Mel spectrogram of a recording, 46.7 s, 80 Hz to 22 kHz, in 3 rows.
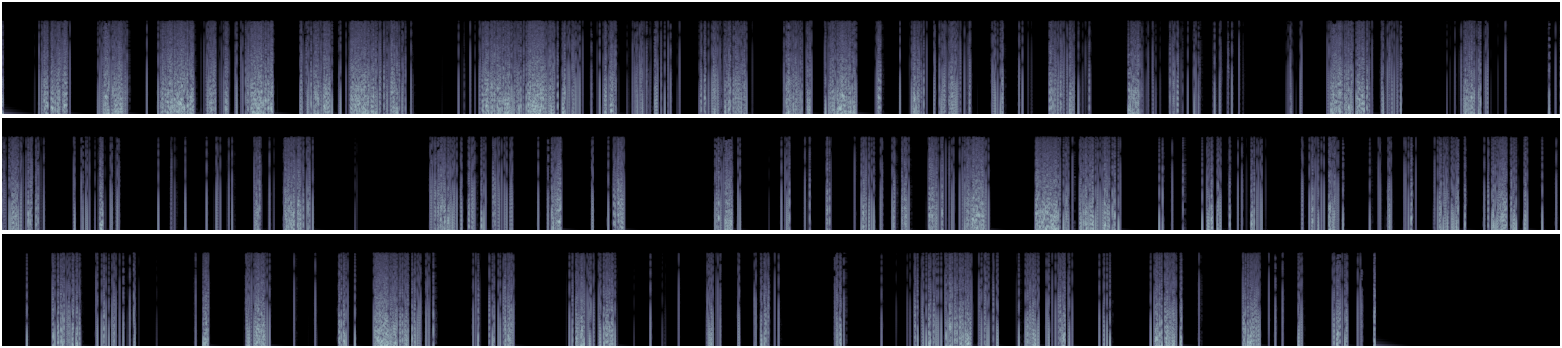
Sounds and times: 44.5s Snare 45.2s

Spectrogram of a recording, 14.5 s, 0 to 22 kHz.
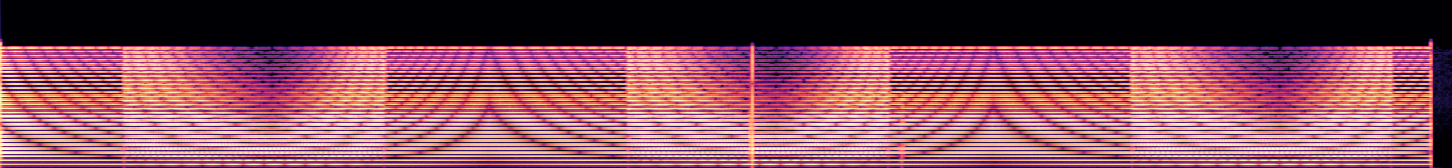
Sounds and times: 0.0s synth 14.3s

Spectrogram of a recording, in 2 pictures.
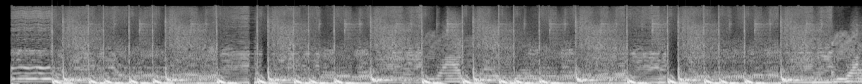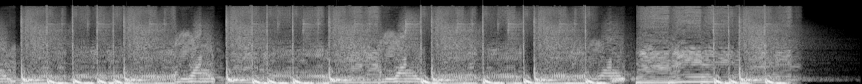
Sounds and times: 0.1s bass 16.8s
0.1s synth 16.6s
0.5s hat 14.8s
0.6s snare 7.2s
7.8s snare 9.2s
11.9s snare 13.4s

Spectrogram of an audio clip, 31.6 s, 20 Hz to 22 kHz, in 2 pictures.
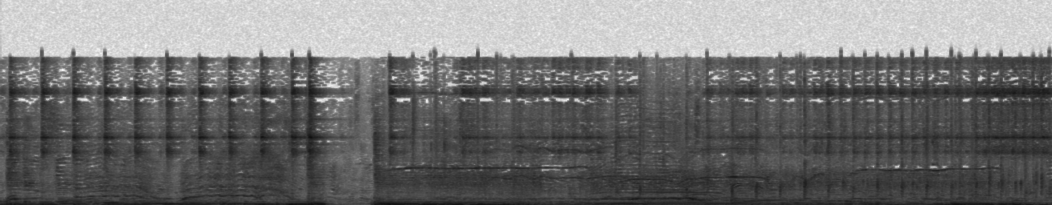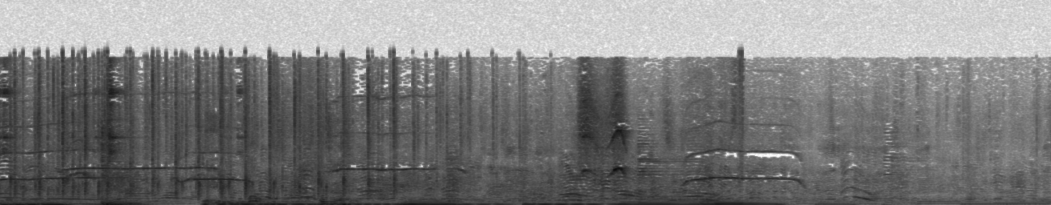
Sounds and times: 8.9s hand clapping 24.2s

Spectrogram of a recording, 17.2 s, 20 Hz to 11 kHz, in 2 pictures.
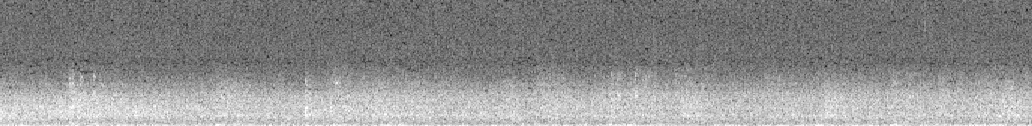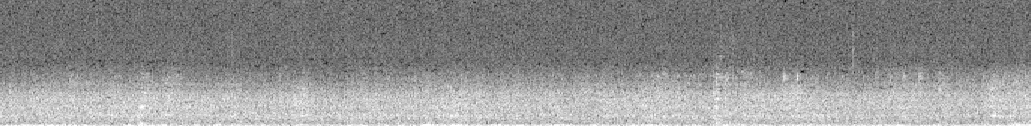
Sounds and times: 0.0s Steam locomotive running at a distance, puffing 17.1s

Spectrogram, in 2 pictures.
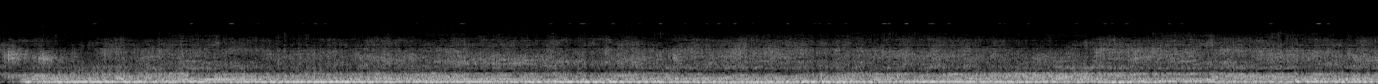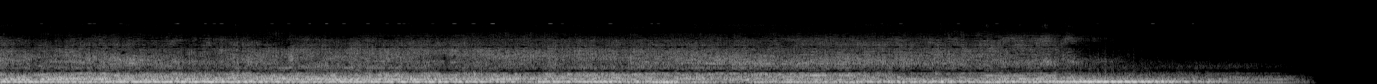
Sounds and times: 0.0s drone sound 27.0s

